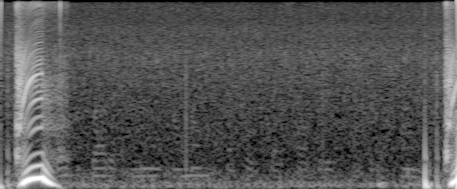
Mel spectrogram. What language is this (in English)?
Chhattisgarhi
